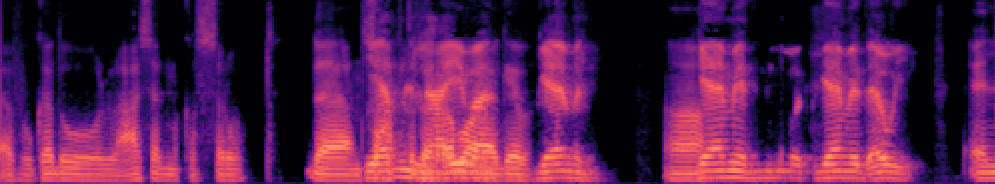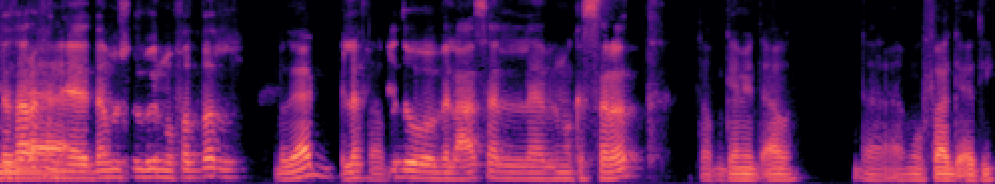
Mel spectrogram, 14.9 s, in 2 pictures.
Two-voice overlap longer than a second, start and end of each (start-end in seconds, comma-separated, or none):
2.7-4.2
